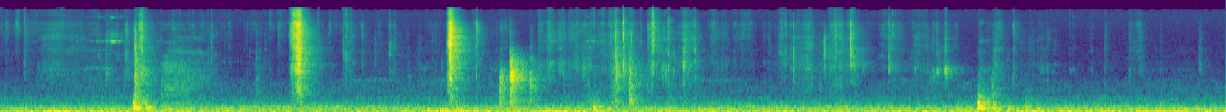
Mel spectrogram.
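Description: Quiet handling of adhesive tape and a small paper roll: tape pulled and torn and wrapped around the roll, with a few short sharp rips or crackles, the loudest about three and four and a half seconds in.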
